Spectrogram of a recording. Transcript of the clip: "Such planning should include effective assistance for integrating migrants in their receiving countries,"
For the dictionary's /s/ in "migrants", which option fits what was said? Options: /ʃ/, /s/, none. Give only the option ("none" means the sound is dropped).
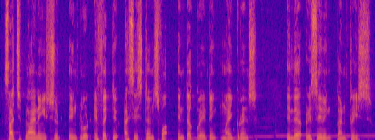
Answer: /s/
